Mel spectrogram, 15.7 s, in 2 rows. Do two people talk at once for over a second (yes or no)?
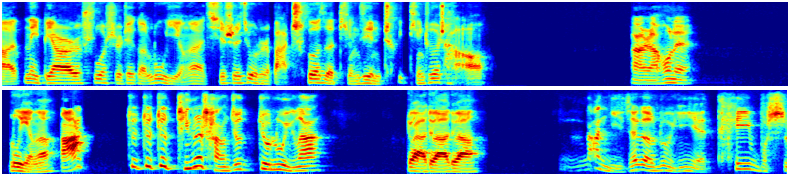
no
